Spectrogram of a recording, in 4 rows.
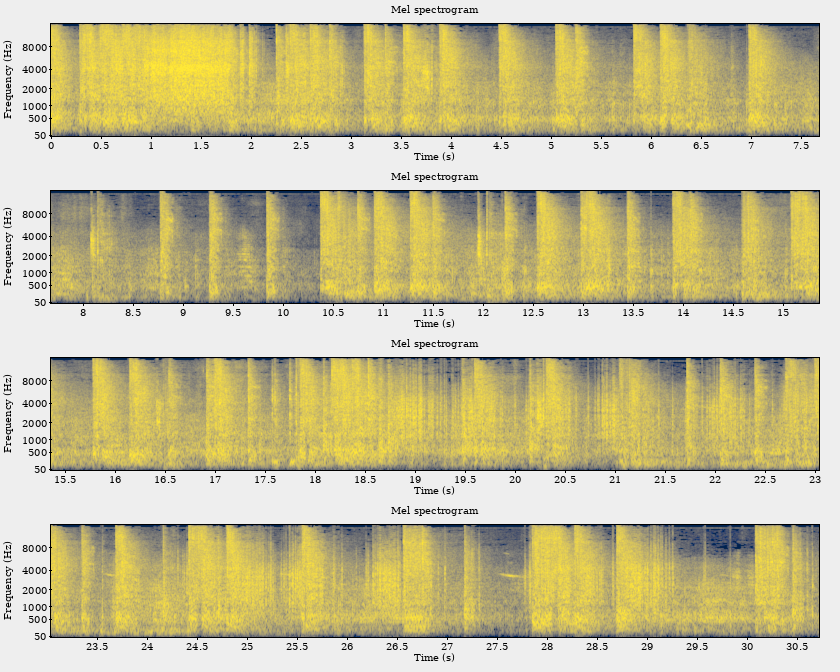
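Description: Fan-Tastic 103-shot cake firework from Celtic Fireworks firing its barrage: shots and bursts in quick, nearly continuous succession, with a brief lull about ten seconds in.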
